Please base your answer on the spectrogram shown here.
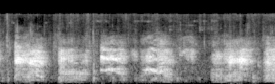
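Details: Playful puppy growling during play, a run of rough, noisy, broadband growl bursts rising and falling roughly every half second to second, with no other clear sounds.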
